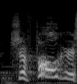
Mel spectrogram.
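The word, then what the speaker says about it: Trafalgar: traf oh trafer that that's what it is Trafalger Square um Trafalger square and then um we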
